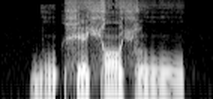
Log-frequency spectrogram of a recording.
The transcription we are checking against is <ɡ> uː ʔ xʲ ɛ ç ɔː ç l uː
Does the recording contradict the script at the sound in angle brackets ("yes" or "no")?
yes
